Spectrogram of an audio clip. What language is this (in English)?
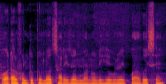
Assamese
